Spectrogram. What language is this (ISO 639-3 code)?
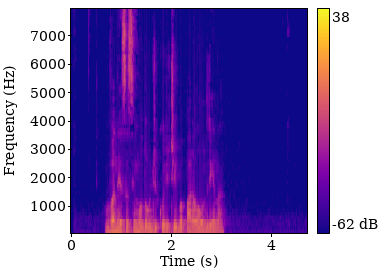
por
